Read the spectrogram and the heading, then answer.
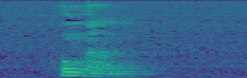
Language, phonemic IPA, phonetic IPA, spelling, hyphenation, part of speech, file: German, /ˈhʊŋəʁn/, [ˈhʊŋɐn], hungern, hun‧gern, verb, De-hungern.ogg
- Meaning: to hunger, to starve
